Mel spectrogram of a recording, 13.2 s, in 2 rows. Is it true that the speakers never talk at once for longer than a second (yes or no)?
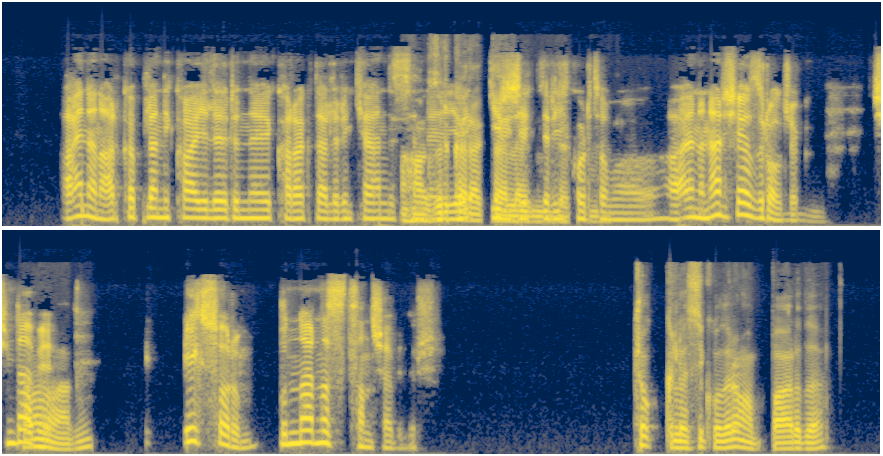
no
